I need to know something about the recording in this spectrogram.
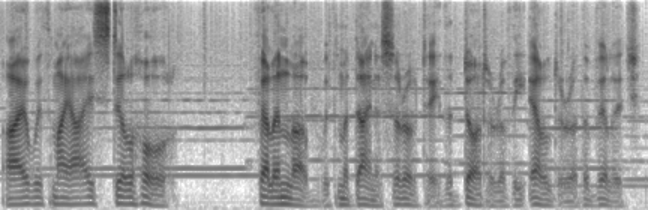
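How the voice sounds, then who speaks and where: Actor as very deep-voiced, lovestruck radio drama hero. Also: male voice, fairly even intonation, moderate pace, dull audio, lightly acted. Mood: wistful narrating. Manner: earnest, poetic, theatrical delivery. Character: lovestruck sighted outsider man, village slave, earnest and dreamy. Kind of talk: 1940s-50s radio drama acting, with first-person narration. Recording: old radio drama, music underneath.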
